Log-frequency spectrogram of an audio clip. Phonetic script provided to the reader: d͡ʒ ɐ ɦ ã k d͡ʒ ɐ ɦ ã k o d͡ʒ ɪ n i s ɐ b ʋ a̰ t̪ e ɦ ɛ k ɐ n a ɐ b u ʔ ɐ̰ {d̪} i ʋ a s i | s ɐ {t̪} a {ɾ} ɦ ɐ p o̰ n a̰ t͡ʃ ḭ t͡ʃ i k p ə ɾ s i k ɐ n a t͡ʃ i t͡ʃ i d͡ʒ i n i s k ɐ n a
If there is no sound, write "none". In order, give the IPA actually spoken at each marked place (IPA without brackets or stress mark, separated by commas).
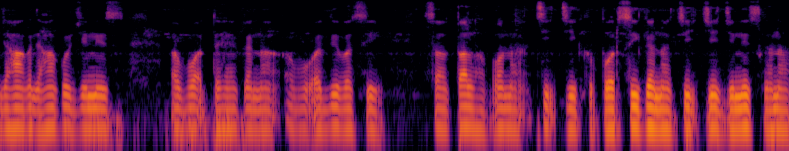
d̪, t̪, l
